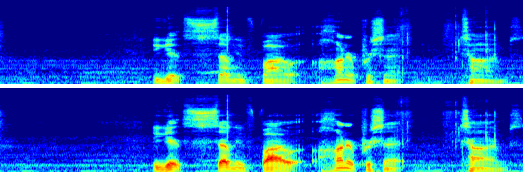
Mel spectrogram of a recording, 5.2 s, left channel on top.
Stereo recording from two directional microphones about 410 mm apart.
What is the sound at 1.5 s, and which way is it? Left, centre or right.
Speech, centre.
